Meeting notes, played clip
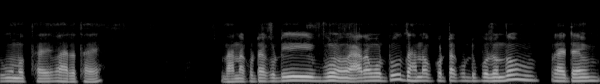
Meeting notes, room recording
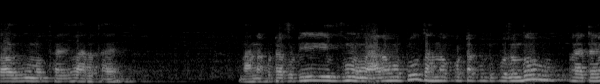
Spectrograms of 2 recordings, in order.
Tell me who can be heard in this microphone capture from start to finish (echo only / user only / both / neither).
echo only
